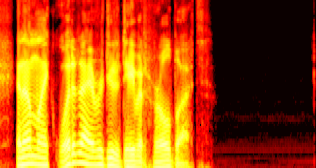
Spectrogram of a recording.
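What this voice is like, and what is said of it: Usual voice. Nothing is said of it.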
